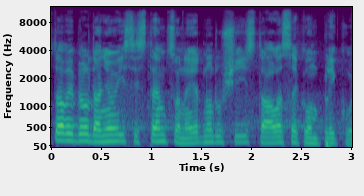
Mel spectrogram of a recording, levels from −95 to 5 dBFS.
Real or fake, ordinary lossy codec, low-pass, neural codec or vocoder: real; MP3, 96 kbps; 10.8 kHz; none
